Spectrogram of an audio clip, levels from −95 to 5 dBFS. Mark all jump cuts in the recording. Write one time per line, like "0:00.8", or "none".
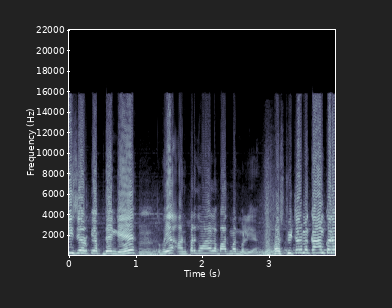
0:02.9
